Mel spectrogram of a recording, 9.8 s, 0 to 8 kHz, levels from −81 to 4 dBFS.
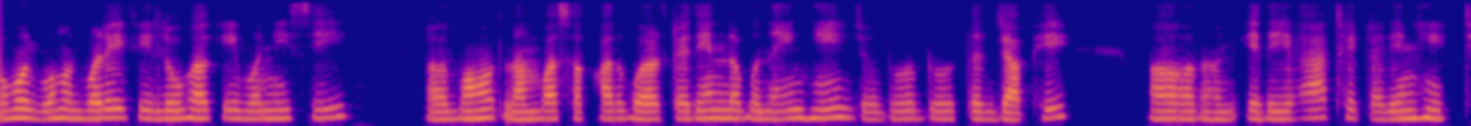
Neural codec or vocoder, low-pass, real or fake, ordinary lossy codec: codec, 16 kHz, about 1 kbps, DyCAST, with the encoder's durations; 7.2 kHz; fake; none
